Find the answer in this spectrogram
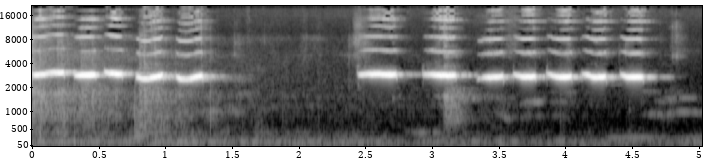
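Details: Singing Hill blue flycatcher: two bursts of sweet, clear whistled notes, each note a short downward slur repeated rapidly. A brief pause separates the phrases, against quiet background.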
